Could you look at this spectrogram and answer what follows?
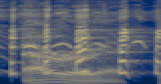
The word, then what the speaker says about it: Ararat: The Adidas Yeezy Foam RNNR Aratot. Ararat. How do you say it? A-R-A-R-A-T.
